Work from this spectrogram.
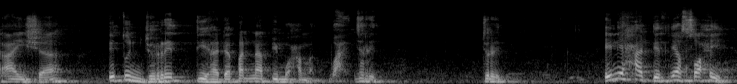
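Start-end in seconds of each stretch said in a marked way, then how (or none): none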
